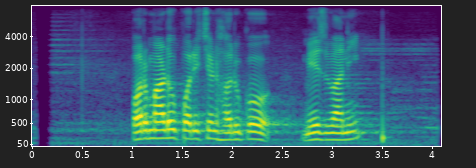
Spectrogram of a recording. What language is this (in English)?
Nepali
